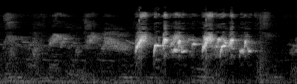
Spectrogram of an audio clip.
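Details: Caged red-whiskered bulbul tutor bird singing a doubled three-phrase song, delivered slowly with clearly spaced notes, played to teach young birds and rouse other birds; rich, warbling whistled phrases that swell into a bright, rapid run of chirps before fading.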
